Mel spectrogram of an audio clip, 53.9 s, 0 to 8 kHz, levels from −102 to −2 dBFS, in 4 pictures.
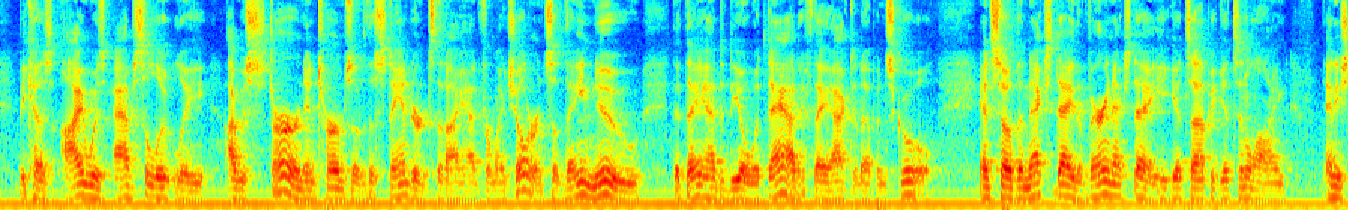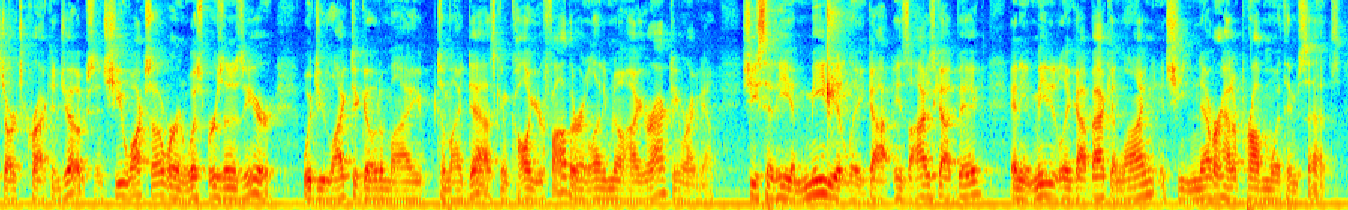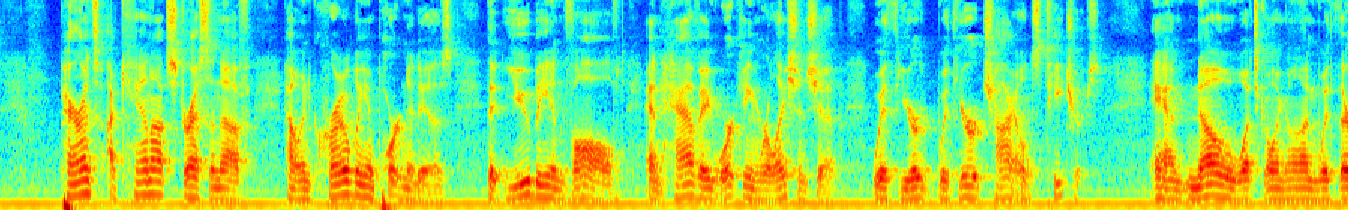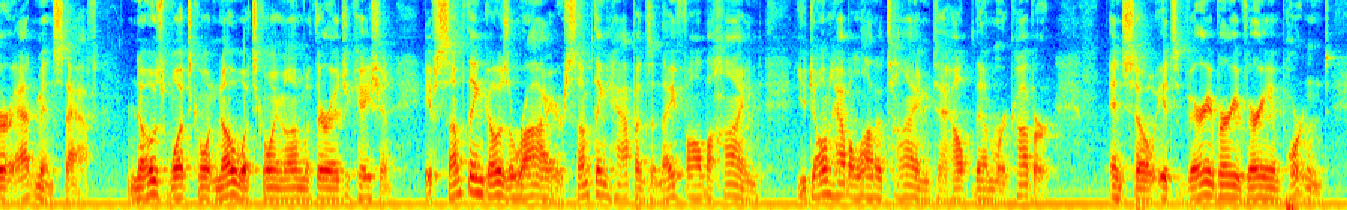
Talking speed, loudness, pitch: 205 wpm, -19 LUFS, 105 Hz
